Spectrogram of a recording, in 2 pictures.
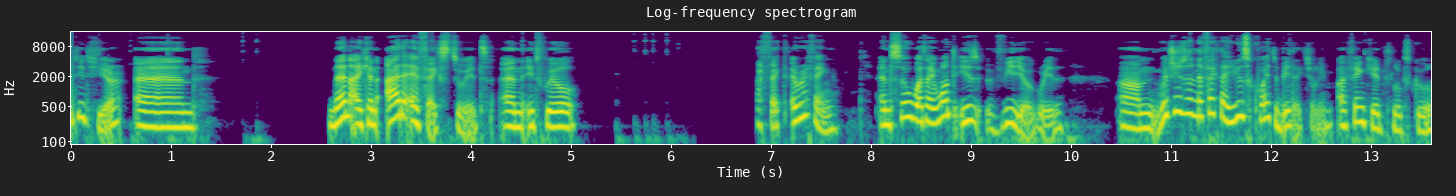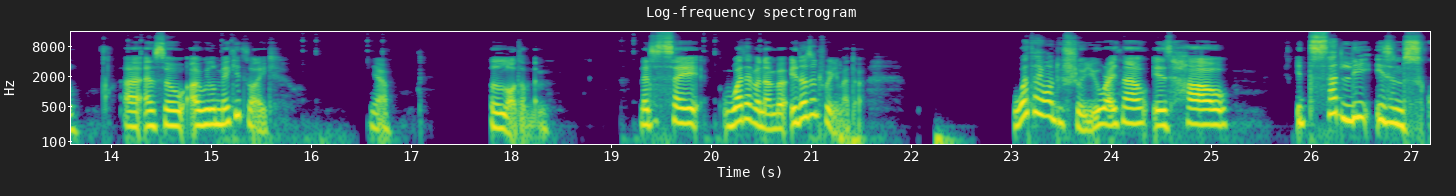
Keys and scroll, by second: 8.9-10.3 typing.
